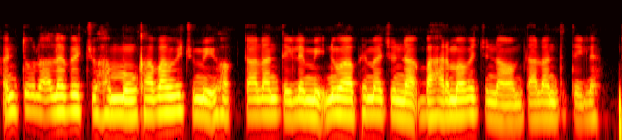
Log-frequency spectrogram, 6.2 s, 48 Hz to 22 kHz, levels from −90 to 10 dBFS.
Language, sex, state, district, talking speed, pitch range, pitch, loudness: Wancho, male, Arunachal Pradesh, Longding, 270 wpm, 135-155 Hz, 145 Hz, -17 LUFS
